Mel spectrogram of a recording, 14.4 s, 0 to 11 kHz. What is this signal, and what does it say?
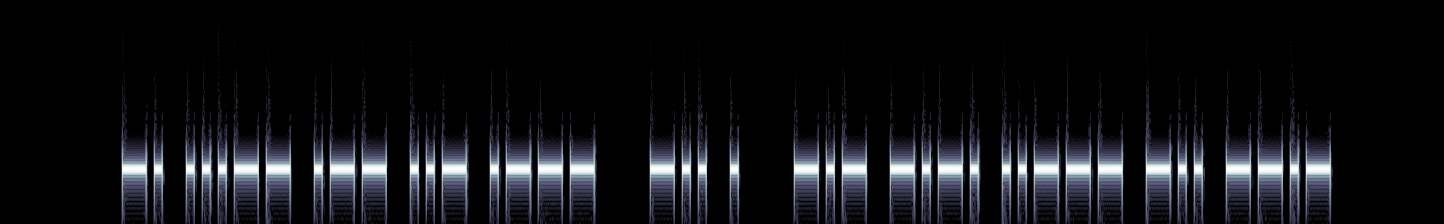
Morse code, heard as a keyed tone, about 15 wpm, 700 Hz. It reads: N3WUJ DE KC2DQ
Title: USA Callsign DE Callsign - 5 Characters - 15wpm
